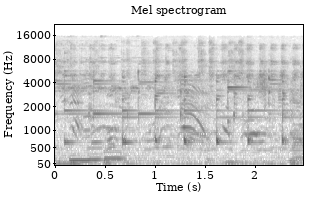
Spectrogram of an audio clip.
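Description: Live rock band playing: an electric bass line moving from note to note under drums that keep a steady tick about four times a second.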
